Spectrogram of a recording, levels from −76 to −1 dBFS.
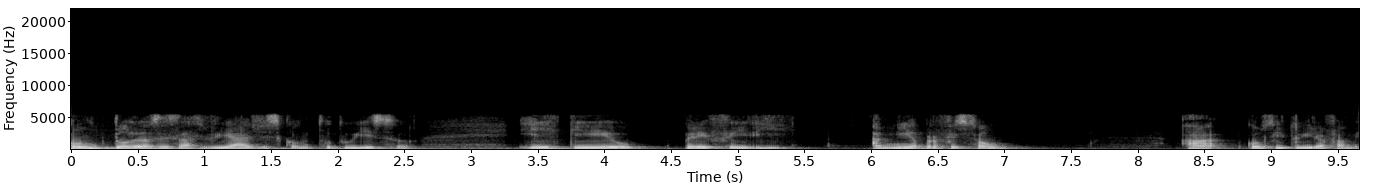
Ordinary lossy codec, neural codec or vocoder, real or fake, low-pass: none; none; real; 5.4 kHz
